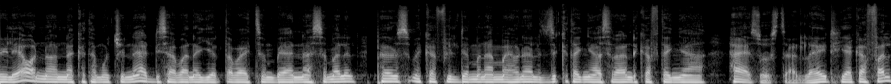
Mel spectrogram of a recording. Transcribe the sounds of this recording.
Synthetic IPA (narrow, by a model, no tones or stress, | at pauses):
ɾelijawanːawanːakʰət̪ʰəmo̞t͡ʃːɪnːaad̪ːisaβanajːɛɾt̪ʼəβajt̪ʰɨnbəjanːasəməlɨn | pʰəɾsbəkʰəfild̪əmːənamːajho̞nalzɨkʼːɨt̪ʰəɲːasɾaand̪kʰəfɨ̥t̪ʰəɲːa | hajaso̞st̪a̰d̪lad̪jakʰafːal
